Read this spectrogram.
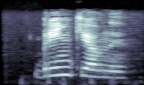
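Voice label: "бринькъявны", Komi-Zyrian, female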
